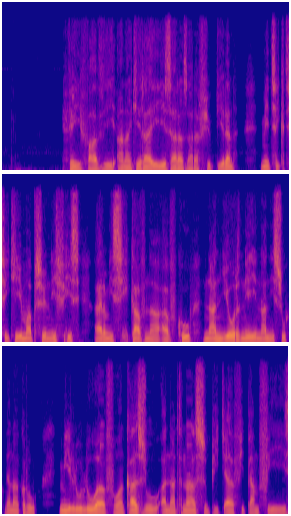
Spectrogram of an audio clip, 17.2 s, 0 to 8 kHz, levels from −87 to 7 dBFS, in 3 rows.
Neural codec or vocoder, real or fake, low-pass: codec, 16 kHz in and 24 kHz out, 0.6 kbps, FocalCodec, streaming, 4096 codes; fake; 7.2 kHz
